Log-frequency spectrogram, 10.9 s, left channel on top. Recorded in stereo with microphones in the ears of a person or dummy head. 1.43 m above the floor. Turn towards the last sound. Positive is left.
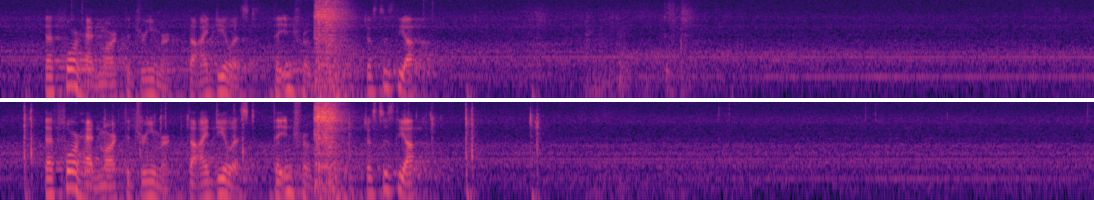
turn(degrees=-25)  # may be behind; listen again after turning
